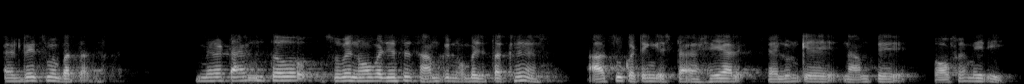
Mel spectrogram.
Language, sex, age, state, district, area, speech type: Hindi, male, 45-60, Madhya Pradesh, Hoshangabad, rural, conversation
